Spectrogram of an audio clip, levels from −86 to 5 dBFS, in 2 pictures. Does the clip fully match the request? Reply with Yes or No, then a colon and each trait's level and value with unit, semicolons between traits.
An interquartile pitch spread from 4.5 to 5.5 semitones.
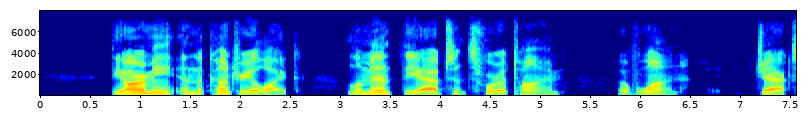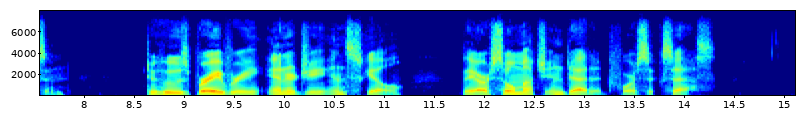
No: average, 2.8 semitones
